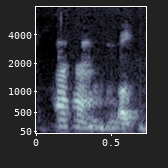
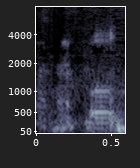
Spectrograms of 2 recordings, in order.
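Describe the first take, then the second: First: Said in the usual way. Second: Faint echoing call line; words bouncing back faintly on the call; canyon echo. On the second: Real, not acted. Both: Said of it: "ইকো হচ্ছে এখন আবার".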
